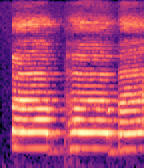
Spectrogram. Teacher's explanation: हर अक्षर में हमारे होठ चिपक रहे हैं। प फ ब ऐसे, ये उ, तो होठों पे हमारा उ बन रहा है होठ। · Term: ओष्ठ वर्ण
